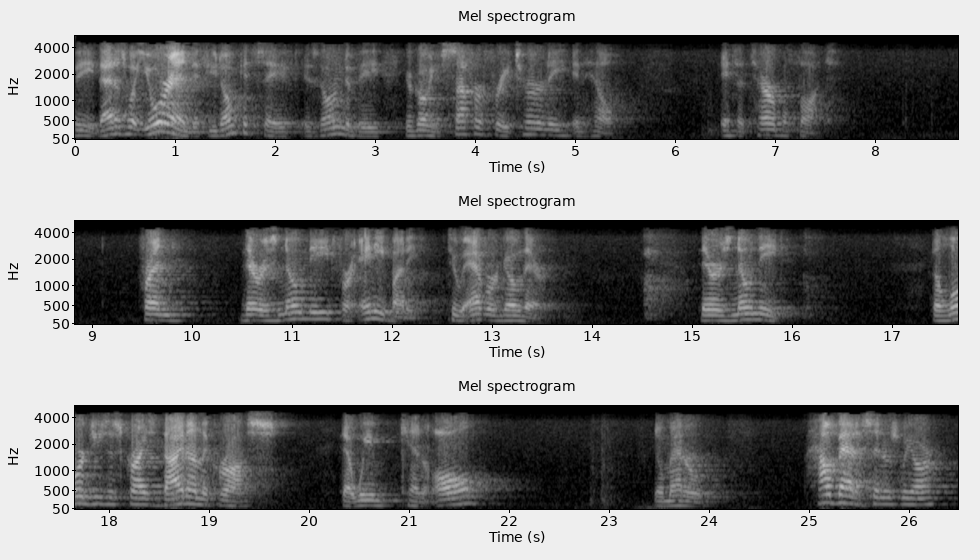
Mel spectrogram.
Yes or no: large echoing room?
yes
